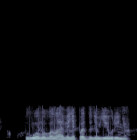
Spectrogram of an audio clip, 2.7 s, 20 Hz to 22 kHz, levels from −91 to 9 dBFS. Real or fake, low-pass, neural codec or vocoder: real; 5.4 kHz; none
